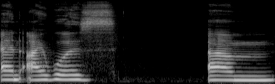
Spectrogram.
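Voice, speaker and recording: This woman has a non-native accent and a fairly high pitch. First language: not English. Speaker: tarot reader. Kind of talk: channeled tarot reading monologue. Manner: halting, many fillers.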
